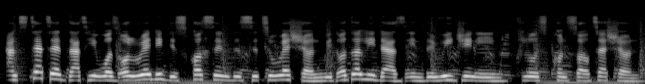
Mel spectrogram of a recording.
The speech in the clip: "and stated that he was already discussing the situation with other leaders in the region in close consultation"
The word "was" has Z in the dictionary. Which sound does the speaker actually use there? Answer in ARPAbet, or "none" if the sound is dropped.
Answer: Z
